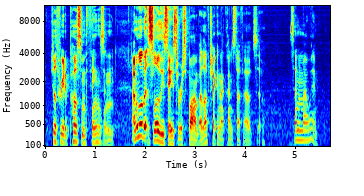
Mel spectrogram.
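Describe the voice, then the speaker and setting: Talking at a very fast pace, a man with vocal fry and a fairly high pitch swings his pitch very widely. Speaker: gaming video creator. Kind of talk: let's play commentary.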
